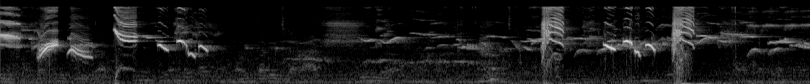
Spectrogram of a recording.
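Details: Oriental magpie-robin in vigorous song, unloading its fill-in phrases: loud downslurred whistles and sharp notes, a quieter pause, then a burst of bright chattering phrases.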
